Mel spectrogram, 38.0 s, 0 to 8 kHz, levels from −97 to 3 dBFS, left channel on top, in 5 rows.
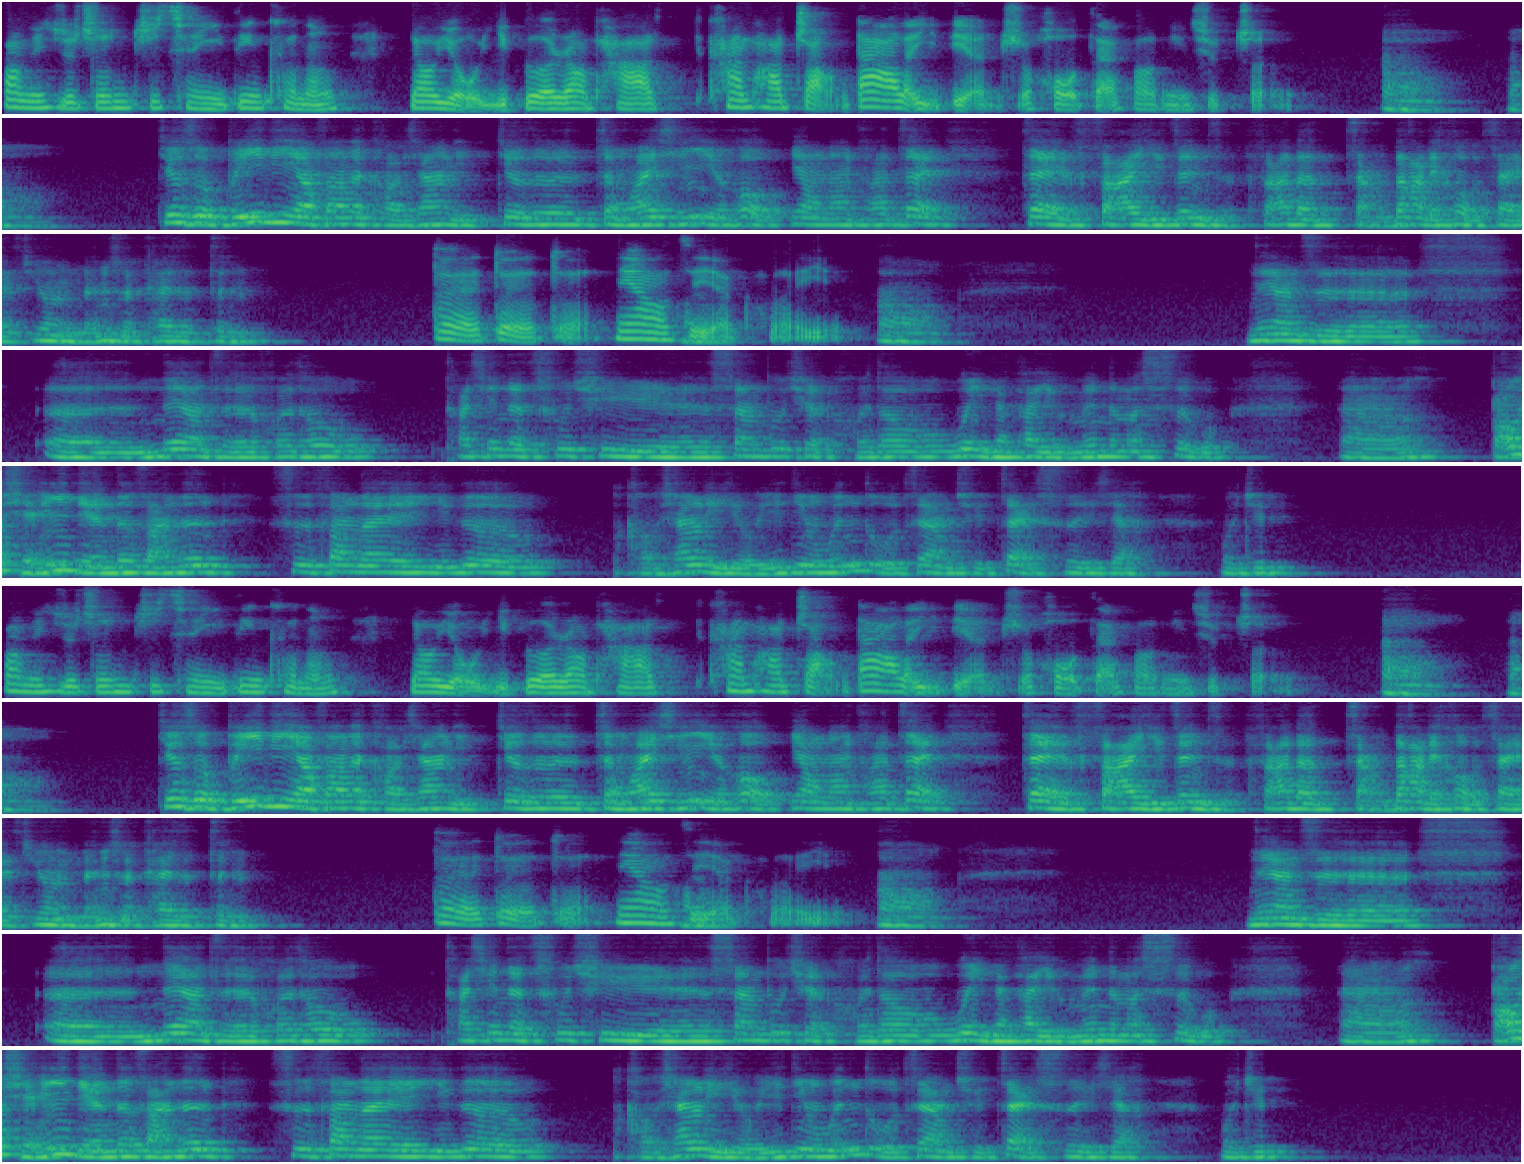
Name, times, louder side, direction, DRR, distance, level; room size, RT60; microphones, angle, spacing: voice 1, 0.0-1.7 2.0-3.3 3.5-6.4 17.4-19.4, left 3 dB, 75° left, 0.8 m, -28 dB
voice 2, 8.4-12.4 12.7-16.5 18.6-18.8 19.6-19.9 21.4-22.7 23.0-24.6 25.0-28.9 29.5-30.0 30.2-31.5 31.8-33.1 33.5-36.1 36.5-36.7, right 2 dB, 20° right, 1.8 m, -30 dB
16.0 x 10.0 x 5.5 m
head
